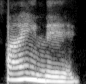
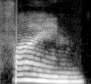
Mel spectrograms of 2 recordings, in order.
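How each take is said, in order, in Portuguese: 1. Uma vogal extra é pronunciada depois do n final. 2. A palavra termina no n, sem vogal. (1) "aqui não vou falar fine" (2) "Não vou pronunciar a letra I, a letra E"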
